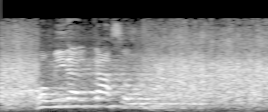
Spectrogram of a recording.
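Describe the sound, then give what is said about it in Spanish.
Steady, dense applause from an audience, given in honor of the Virgin Mary, fills the whole stretch, with a raised voice calling out over it briefly near the start before the clapping continues on its own. “Amén, amén, ese aplauso para ella.”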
